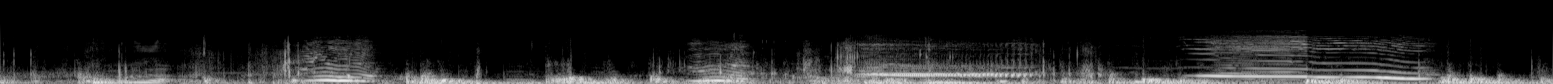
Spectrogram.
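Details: Humpback whale mother and calf underwater off Wailea, Maui, on 3/2/26, recorded beneath a paddleboard. The calf makes high chirps and the mother gives cow-like moos. Low rumbling moans and short upswept cries lead into long tonal wails, ending with a slow descending call.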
